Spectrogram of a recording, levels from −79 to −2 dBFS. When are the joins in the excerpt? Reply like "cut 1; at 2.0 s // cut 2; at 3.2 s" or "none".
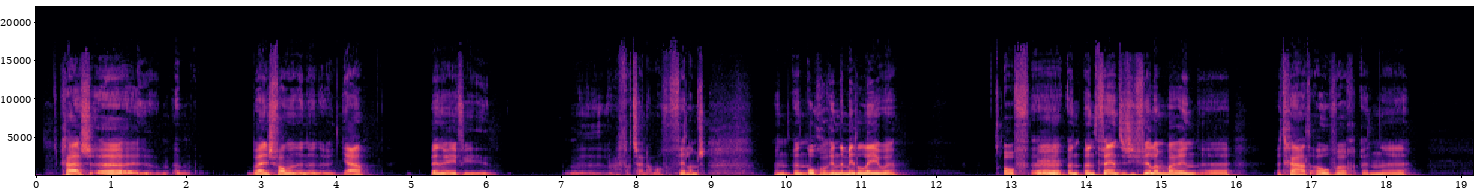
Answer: cut 1; at 10.3 s // cut 2; at 13.3 s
